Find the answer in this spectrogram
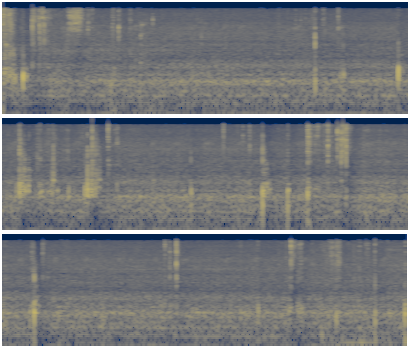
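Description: Scattered small clicks and short scrapes of a plastic pry card being worked between a smartphone's cracked LCD and its frame to lift the screen off, over a steady low background hum.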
